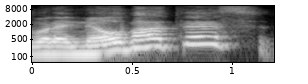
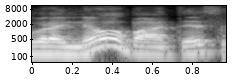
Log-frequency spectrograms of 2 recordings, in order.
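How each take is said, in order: First: Higher and louder, astonished; baffled that he knew it; amazed question. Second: Said in the usual way. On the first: Retold or imitated. Patient asks the crew how he knew, amazed, higher and louder.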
